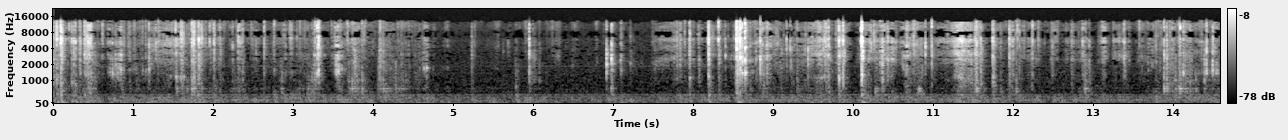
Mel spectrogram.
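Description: A utility knife blade scrapes and carves a solid blue bar of soap held in the palm, with flakes piling up on top. Dense, bright, crisp scraping and crackling comes in uneven bursts with sharp little clicks and almost no low end, and it quiets briefly in the middle before picking up again.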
